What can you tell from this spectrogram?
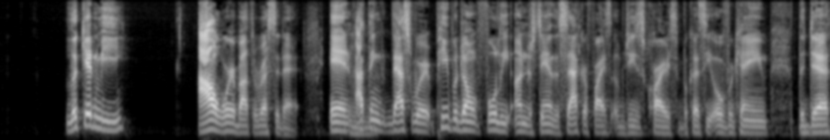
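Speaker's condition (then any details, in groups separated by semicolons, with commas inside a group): No condition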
